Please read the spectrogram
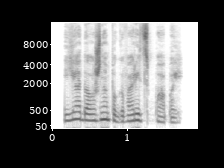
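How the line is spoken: Mumbled. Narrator (Russian): пробормотала она

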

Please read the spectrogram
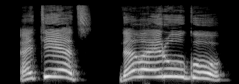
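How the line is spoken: Boy shouting from above. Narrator (Russian): крикнул мальчик сверху

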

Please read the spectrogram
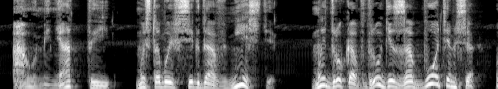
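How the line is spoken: Triumphant exclamation. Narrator (Russian): воскликнул Ленни с торжеством

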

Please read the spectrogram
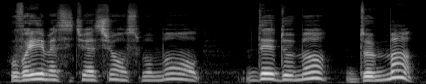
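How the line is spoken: Indignant interruption. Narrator (French): interrompit d'une voix indignée

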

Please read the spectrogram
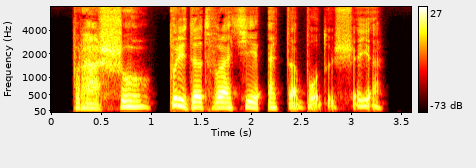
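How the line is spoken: Whispered. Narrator (Russian): прошептала

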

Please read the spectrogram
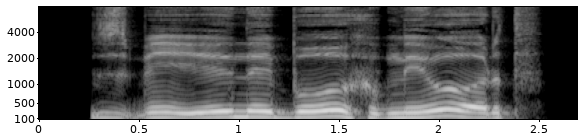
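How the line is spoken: Groaning raider. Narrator (Russian): Застонал налетчик

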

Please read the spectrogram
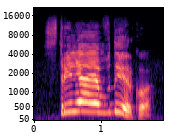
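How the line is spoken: Joyful announcement. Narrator (Russian): радостно возвестил он

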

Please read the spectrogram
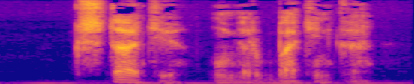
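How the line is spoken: Mutter. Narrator (Russian): пробормотал

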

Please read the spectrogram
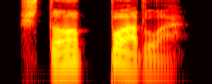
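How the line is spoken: Hoarse wheeze. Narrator (Russian): прохрипел я

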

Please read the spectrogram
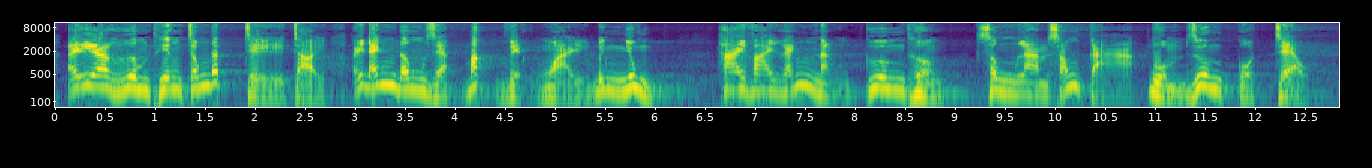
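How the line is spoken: Shouted. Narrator (Vietnamese): ông quát lên

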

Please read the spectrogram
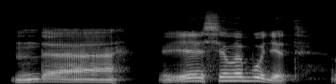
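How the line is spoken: Sighing. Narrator (Russian): вздохнул он

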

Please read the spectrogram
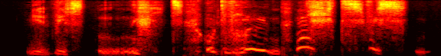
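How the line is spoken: Whimpering. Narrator (German): wimmerte

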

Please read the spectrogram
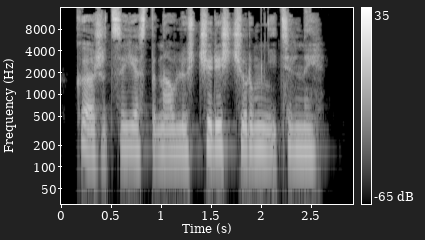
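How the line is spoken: Muttered under breath. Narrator (Russian): пробормотала под нос

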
